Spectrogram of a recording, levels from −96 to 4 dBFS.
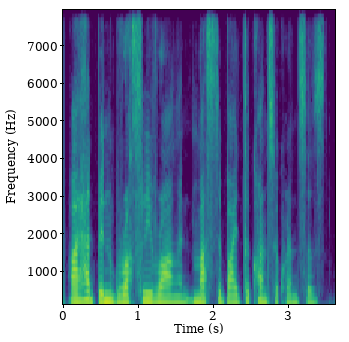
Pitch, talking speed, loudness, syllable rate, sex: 190 Hz, 165 wpm, -17 LUFS, 4.7 syllables/s, female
